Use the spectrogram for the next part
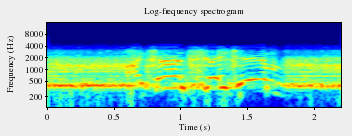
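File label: aircraft damaged mood high, speech English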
